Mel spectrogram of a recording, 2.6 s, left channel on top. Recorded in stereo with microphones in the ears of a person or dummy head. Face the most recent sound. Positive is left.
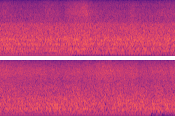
No sound to turn to.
